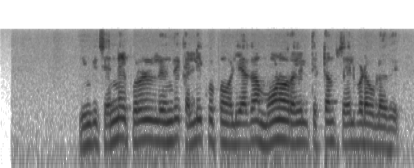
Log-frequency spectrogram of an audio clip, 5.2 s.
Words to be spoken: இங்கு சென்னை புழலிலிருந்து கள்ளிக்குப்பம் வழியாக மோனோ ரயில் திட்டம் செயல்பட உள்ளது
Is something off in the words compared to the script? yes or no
no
